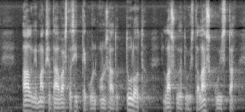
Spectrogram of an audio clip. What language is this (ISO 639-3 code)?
fin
